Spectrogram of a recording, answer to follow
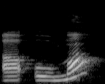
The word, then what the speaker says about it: Om: moment with this chant Om. Once again, I'll tell you, it's a combination of 3 syllables, Om. You will say O till the midpoint and Ma till the rest of it.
